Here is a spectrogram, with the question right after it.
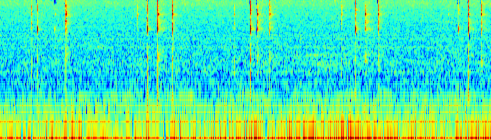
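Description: Long nails tap the round, solid, polished brown wooden end cap of a tilted glass sand timer. The result is quick, crisp, bright clicks in scattered clusters that die away almost instantly, heard over a steady, quiet low hum.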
